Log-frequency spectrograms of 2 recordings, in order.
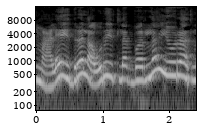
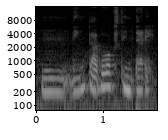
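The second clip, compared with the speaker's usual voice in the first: a much softer, faster mutter to herself; scheming mutter; 7 semitones lower, 16 dB quieter than usual. Acted. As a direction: plot under your breath, quickly.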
